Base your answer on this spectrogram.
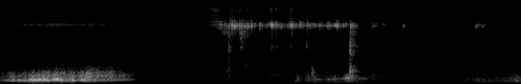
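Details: Kitten growling while guarding his toy as a person tries to take it; a low, rough rumbling growl for over a second, then a pause followed by rattling, clinking toy sounds and a short return of growling at the end.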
